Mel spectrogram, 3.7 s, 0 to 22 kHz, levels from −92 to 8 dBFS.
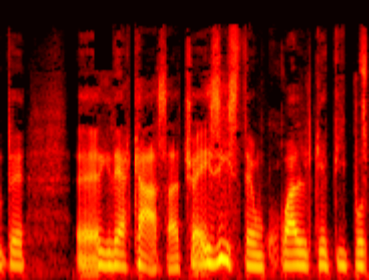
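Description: Brief glitches break the speech at 0.93–0.99 s, just before "a casa", and at 3.53–3.65 s: damaged data in the compressed stream, where the decoder misread frames and lost sync.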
